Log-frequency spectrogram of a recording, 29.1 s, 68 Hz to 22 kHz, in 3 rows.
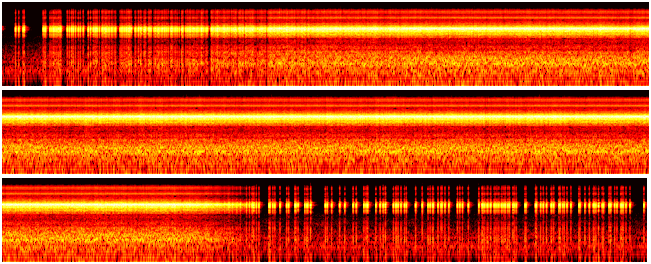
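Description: Geiger counter (Radiation Alert Inspector EXP with pancake probe) clicking at the radium paint of an old luminous watch dial. The clicks come so fast, around 59,000 counts per minute, that they merge into a continuous high buzz. About 22 seconds in the rate drops back to distinct rapid clicks.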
